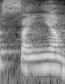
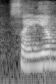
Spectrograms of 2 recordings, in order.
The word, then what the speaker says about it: संयम: अब वो संयम लिखने में वो जो अंग की बिंदी है ऊपर, उसको म से लिख देते हैं तो लोग उसको प्रोनाउंस भी कर देते हैं, संयमा बोलने की जगह संयमा बोल देते हैं, तो वो गलत प्रोनाउंसिएशन है।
